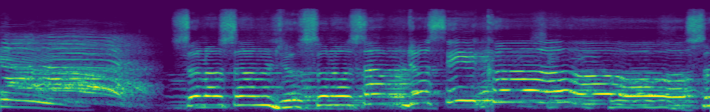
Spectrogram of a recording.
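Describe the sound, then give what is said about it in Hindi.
A crowd of voices chanting the slogan Dawat-e-Islami together, loud and rhythmic, after a single voice with falling pitch opens the call. “नारा लगाना है दावत इस्लामी”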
